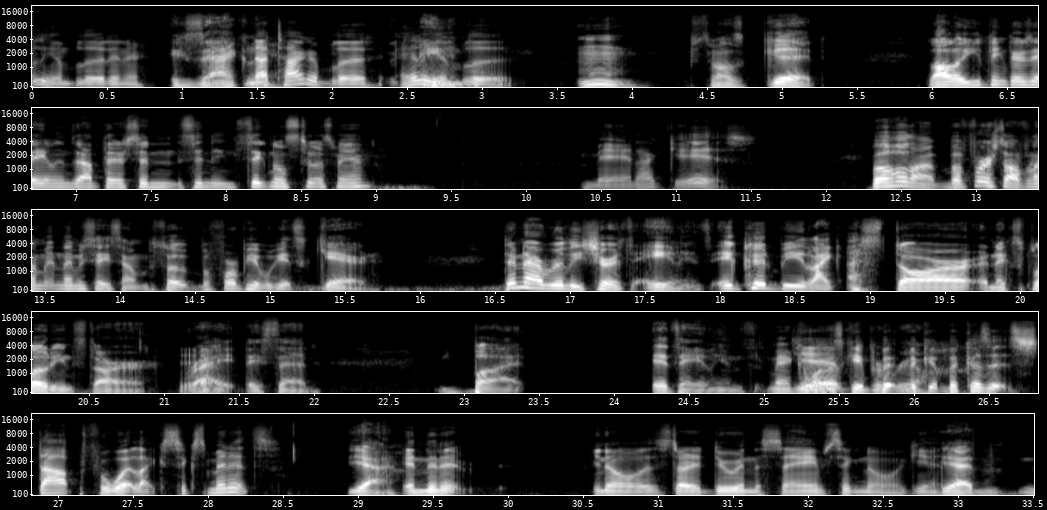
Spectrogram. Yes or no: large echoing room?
no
